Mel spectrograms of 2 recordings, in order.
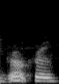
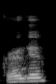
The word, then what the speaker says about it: Grogu: Is she supposed to be Grogu, your sister? Yeah, yeah, Baby Yoda. How do you say his name? Grogu.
